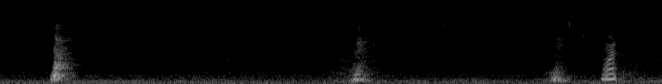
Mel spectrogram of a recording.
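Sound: dog barking in the room

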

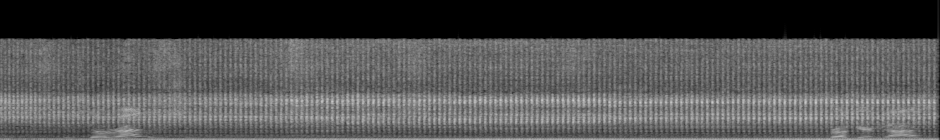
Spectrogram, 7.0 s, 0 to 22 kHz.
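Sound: 20v engine running after start

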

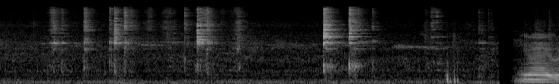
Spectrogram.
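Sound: stirring egg rice in a pan

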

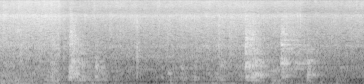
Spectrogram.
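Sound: cabbage bhaji frying and being stirred in a pan

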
